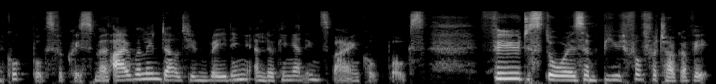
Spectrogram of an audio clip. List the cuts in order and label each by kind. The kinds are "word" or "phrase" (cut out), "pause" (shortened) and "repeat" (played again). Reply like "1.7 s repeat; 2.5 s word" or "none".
1.1 s word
